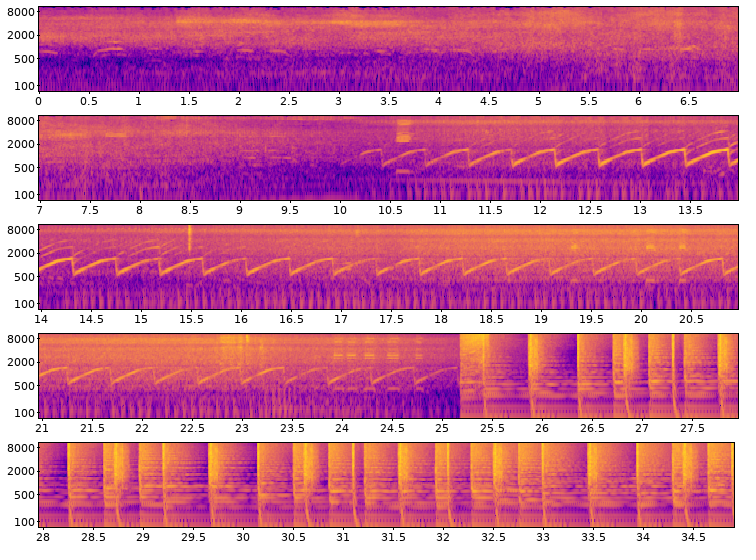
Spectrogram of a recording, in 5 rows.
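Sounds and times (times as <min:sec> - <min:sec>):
siren whooping: 0:10.1 - 0:25.8.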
